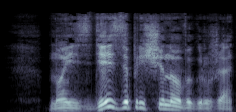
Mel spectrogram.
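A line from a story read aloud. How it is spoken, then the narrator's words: Snapping back. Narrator (Russian): огрызнулся было лейтенант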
